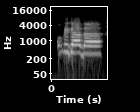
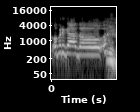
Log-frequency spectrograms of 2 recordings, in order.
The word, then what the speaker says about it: obrigada: knew was obrigada, and I was even saying it wrong because I was saying the guy's version. I was like obrigado and I'm like whatever.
